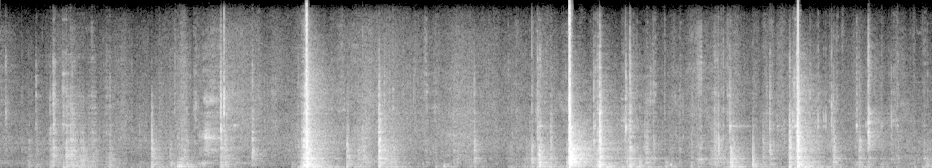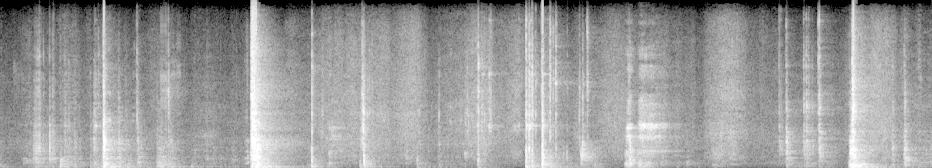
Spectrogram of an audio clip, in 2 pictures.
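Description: Hand pop-rivet gun being squeezed to set steel rivets through a sheet-metal patch: handling clicks and scrapes, broken by sharp snaps a few seconds apart as the rivet mandrels break off.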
